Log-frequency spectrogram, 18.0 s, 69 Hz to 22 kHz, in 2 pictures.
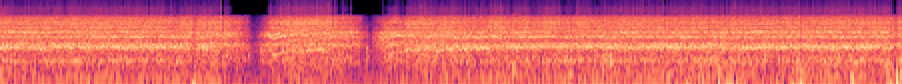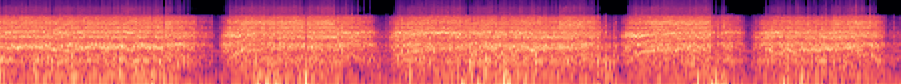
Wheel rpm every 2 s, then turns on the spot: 220, 100, 200, 230, 220, 150, 140, 140, 120.
2-4 14-16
